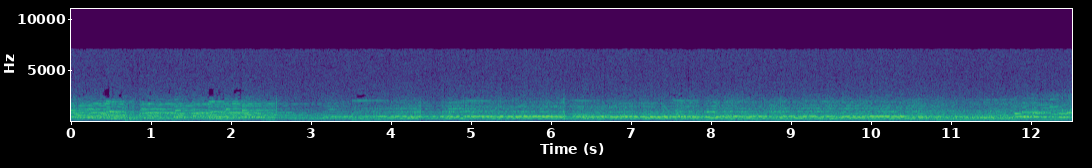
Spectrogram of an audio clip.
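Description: A train roars along the rails in a steady, continuous rumble, with a sustained whistle-like tone rising over the noise and holding for several seconds. No one speaks.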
